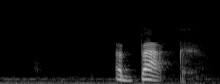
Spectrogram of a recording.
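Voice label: "A back", English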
